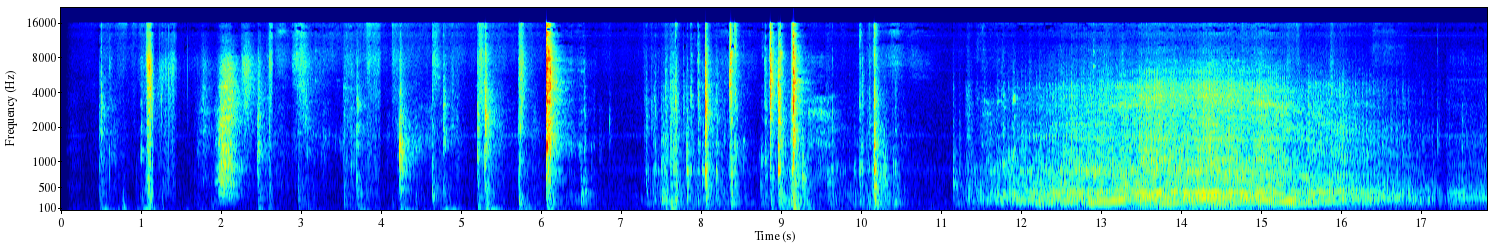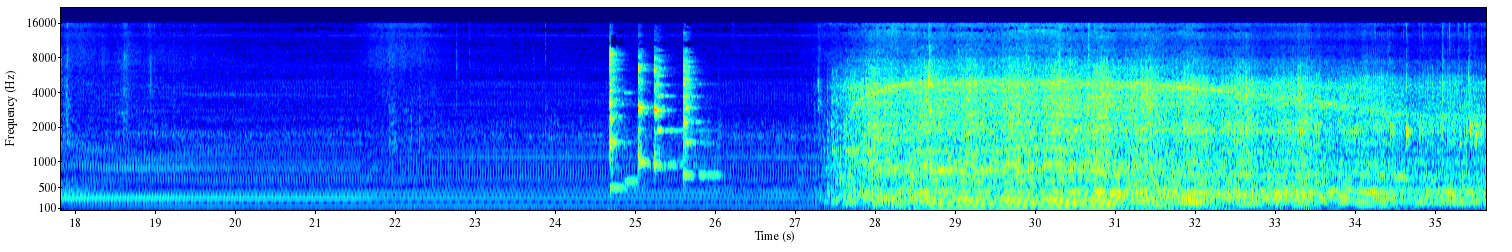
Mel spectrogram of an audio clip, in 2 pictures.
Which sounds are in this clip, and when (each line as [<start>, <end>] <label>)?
[0.05, 6.84] footsteps
[11.22, 35.65] coffee machine
[24.53, 26.34] phone ringing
